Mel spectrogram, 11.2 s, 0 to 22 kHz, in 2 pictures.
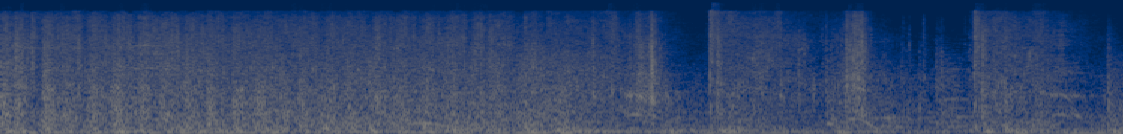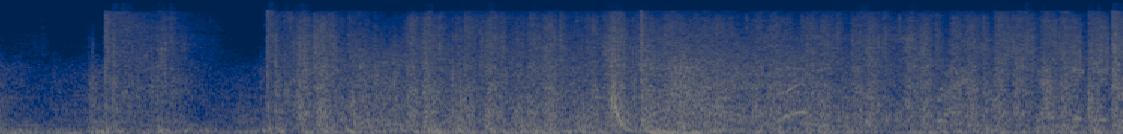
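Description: Sustained gunfire in the video game The Outer Worlds 2, dense rapid shots and thuds in a continuous loud barrage with brief lulls, heavy and close throughout.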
